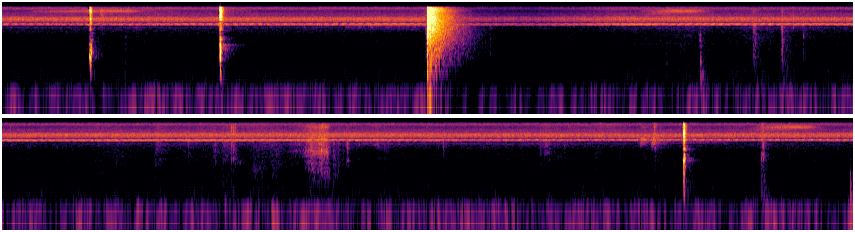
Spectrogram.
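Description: A single air rifle shot about four seconds in, the loudest sound, with a short fading tail. A few fainter sharp clicks come before it and near the end, over a steady high drone of insects.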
